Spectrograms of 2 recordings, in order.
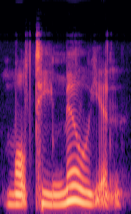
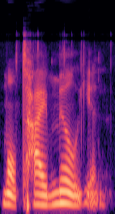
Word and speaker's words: multi-million: to notice isn't it you can say multi-million with a t or with a tie multi-million i hear people say both ways all the time if something is unripe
